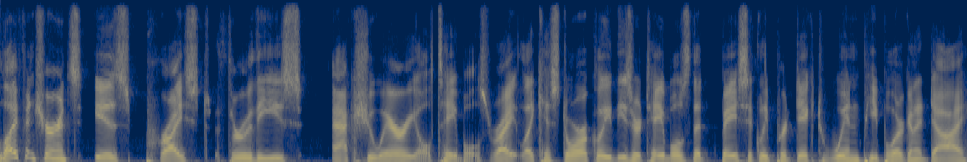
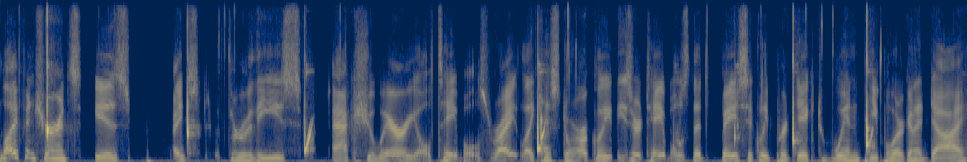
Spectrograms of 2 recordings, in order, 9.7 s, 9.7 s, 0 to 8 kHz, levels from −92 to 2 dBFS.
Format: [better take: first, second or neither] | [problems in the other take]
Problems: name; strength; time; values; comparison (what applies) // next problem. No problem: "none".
first | noise reduction (neural diffusion model UNIVERSE++)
